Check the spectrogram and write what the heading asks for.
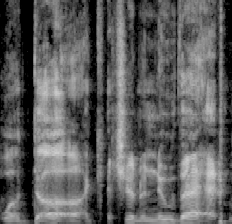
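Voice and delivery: mock dumb voice.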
